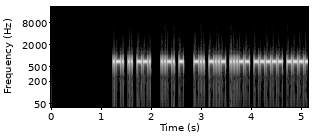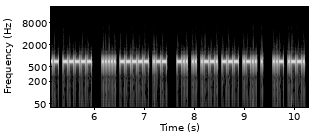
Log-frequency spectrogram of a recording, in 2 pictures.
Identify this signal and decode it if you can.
Morse code, heard as a keyed tone, about 37 wpm, 700 Hz. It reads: RIG FT DX3000 50W DIPOLE UP
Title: Practice QSO - Exchange 2 - Info - 40wpm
